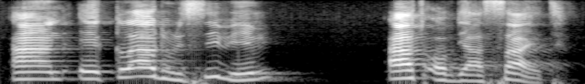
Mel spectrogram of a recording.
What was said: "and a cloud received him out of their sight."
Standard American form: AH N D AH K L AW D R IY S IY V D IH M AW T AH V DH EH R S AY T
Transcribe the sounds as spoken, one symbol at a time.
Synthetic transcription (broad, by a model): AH N D AH K L AW D R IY S IY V IH M AW T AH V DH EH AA S AY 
